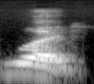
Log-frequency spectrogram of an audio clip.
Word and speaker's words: would: So we have the word good, and then so kind of like my desk is made out of wood, madera. It's the same sound for the word would. Okay.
